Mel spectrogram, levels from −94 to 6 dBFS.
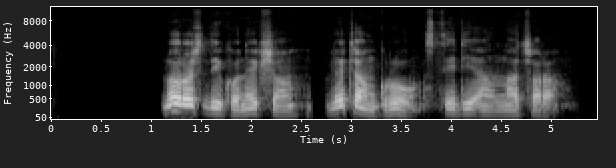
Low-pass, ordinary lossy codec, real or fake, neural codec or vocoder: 10.8 kHz; none; fake; vocoder, 44.1 kHz, 128 mel bands every 256 samples, BigVGAN v2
